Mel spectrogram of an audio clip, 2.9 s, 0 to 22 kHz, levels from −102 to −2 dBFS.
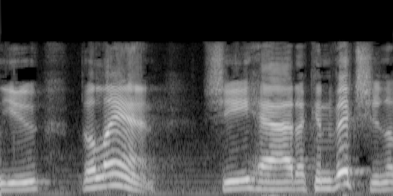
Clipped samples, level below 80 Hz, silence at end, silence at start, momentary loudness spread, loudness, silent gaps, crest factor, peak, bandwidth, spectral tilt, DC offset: under 0.1%; -60 dBFS; 0 s; 0 s; 10 LU; -25 LUFS; none; 14 dB; -12 dBFS; 9.4 kHz; -4 dB/octave; under 0.1%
